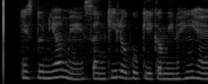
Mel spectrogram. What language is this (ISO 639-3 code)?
hin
